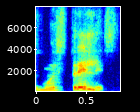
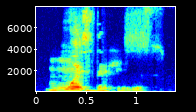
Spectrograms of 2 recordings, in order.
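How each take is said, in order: First: The stress is on the second syllable. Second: The stress is on the first syllable. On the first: The speaker calls it wrong. "la penúltima de tres sílabas es la tónica y no, no es muestreles" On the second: The speaker calls it right. "la tónica es la primera"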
